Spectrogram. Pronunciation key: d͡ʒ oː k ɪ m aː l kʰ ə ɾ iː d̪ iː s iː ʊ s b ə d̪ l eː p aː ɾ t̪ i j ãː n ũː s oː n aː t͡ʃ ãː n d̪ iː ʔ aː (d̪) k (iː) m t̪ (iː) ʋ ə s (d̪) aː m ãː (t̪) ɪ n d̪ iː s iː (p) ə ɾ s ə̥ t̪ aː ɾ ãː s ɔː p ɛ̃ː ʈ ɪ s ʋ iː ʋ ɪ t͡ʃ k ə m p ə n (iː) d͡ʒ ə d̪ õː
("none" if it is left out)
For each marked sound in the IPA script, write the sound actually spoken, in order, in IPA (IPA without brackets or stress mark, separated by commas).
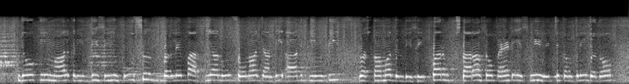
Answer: d̪, iː, iː, t̪, d̪, p, iː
